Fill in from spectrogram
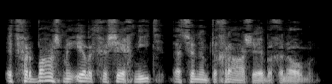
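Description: A man voicing a slight, skittish male café owner who passes on underworld gossip in a confiding, knowing way, with a husky voice. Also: mid-range voice, very animated, quick pace, no echo.

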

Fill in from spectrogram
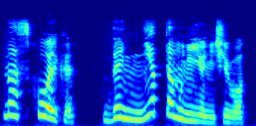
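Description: A man voicing a sharp-tongued, menacing woman witch with curt, cutting lines. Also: high-pitched, huge pitch swings, moderate pace, no echo, dull audio, full character voice. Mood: mocking. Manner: curt and cutting, hissing whisper when threatening.

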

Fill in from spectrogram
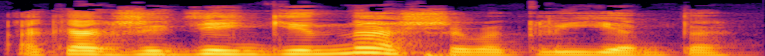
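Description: A woman voicing a brash, blustering male debt collector who speaks loudly and stretches his words. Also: medium pitch, natural voice. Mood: indignant. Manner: loud, emphatic, drawn-out words.

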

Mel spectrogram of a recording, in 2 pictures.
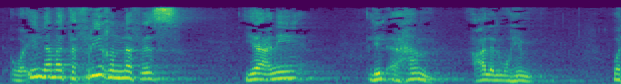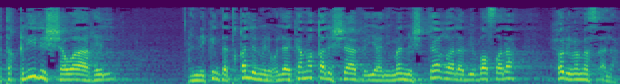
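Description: A man teaching as a sheikh, answering students' questions in an earnest, humble way with frequent hesitant pauses. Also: on the high side, darkish tone, big-room sound. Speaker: sheikh teaching a religious lesson.

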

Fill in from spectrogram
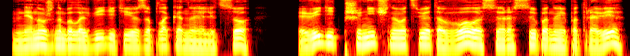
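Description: A man reading a first-person story as an audiobook narrator, calm and steady. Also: sits low, no echo, studio quality.

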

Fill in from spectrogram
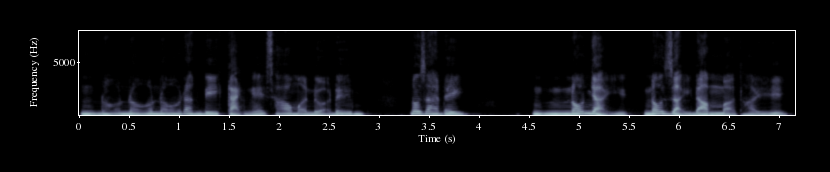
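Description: A man's voice: on the high side, expressive, unhurried, a little mellow, dry recording, lo-fi sound, pitched above the performer's own voice. A man voicing a jittery young male disciple who stammers in a panic. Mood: flustered.

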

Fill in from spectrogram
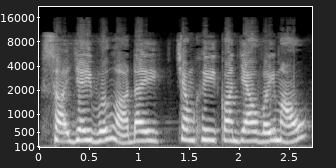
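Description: A queen mother, distraught and pleading over her lost son, read by a woman. The voice is high and light, with faint music under the story. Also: fairly even intonation, a little fast, close to an everyday voice. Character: grieving anxious queen mother.

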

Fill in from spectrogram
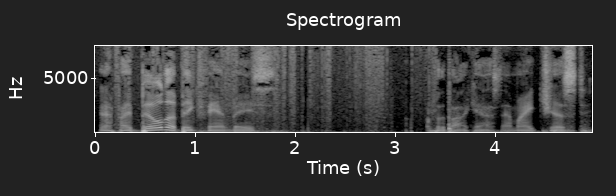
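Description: Recording at home into a close desk mic, a young man with a Midwestern accent hosts a relaxed solo podcast, wandering off topic, restarting, and being self-deprecating. His mid-range voice is expressive, creaky, and dark, and he speaks unhurriedly. The recording quality is low.

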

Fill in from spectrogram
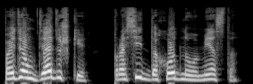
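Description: A woman reads out a young idealist husband, torn between honor and his wife's wishes. He pleads and breaks into loud, anguished shouts. The voice sits fairly high, in a dry, close recording. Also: fairly quick, no room sound, lightly acted. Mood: bitter resignation. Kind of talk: dramatic reading of a stage play.

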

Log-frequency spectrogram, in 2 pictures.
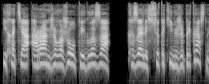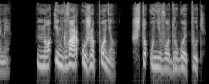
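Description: A woman narrating a fantasy audiobook at a medium pitch. Her reading is measured and even. The recording is dry and close, with no room echo.

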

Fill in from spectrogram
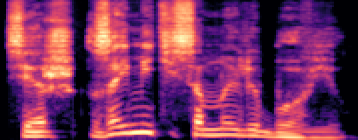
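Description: A man's voice: mid-range voice, wildly swooping pitch, normal speed, mellow, breathy edge, dry recording, studio quality. A man voicing a naive, teasing young woman who grows insistent, read for an audiobook. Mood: playful. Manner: playful, innocent, then insistent.

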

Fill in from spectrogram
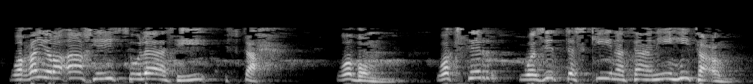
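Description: A man teaching a grammar class, reciting verses slowly and then explaining them and quizzing his students. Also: very high voice. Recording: dull lo-fi recording.

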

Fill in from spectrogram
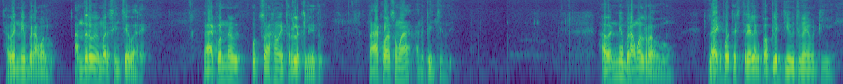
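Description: A man voicing a weary, earnest young woman in a read-aloud story, in his plain, measured reading voice. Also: medium pitch, a little mellow, natural voice.

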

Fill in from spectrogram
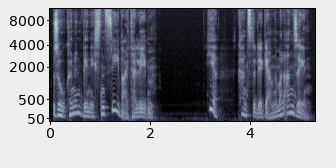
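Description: A bright, teasing woman boss from an audiobook story, put on by a man. She talks playfully, her pitch swinging up and down. There is a slight huskiness under the voice. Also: very animated, moderate pace. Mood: explaining. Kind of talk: audiobook character reading.

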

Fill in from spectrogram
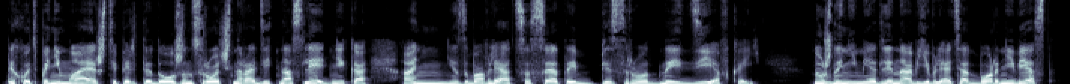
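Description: A woman voicing a haughty older noblewoman, mother of an emperor, who hisses venomous, shrill reproaches in an audiobook. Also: normal speed, dry recording, clean studio sound, lightly acted. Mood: indignant.

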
